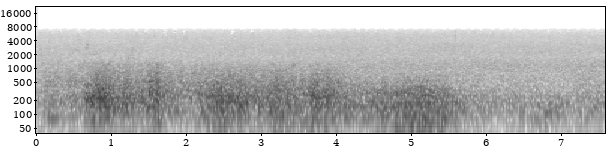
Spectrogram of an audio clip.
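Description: Thunder rumbling: it breaks sharply about a second in and rolls on in waves for several seconds before easing off, over steady rain.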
